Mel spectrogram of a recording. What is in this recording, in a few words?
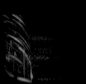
Turn Down; blue archive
